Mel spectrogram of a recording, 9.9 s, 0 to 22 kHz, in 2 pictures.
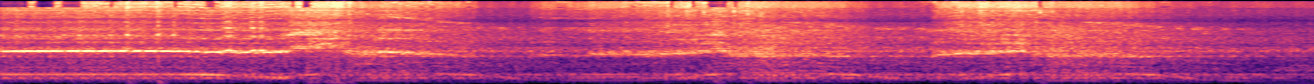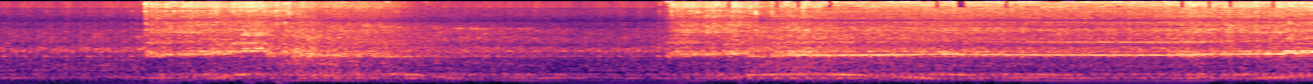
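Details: BMW E38 M57 3.0 diesel with a rebuilt turbocharger that whines like the old one; high whistle rises and falls with each rev, tracking boost. Unplugging the variable-geometry control valve connector stops it, reconnecting brings it back; cause not pinned down.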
